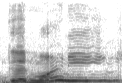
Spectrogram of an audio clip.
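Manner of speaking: squeaky high good morning; high sing-song greeting. Real, not acted. Greeting viewers in the gym.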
